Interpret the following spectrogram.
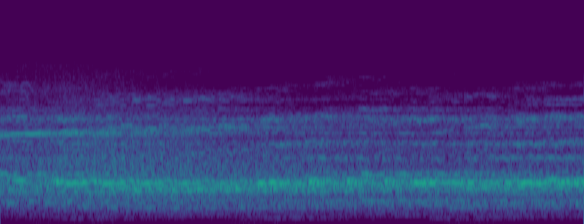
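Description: Background music: a sustained, droning chord held steady.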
